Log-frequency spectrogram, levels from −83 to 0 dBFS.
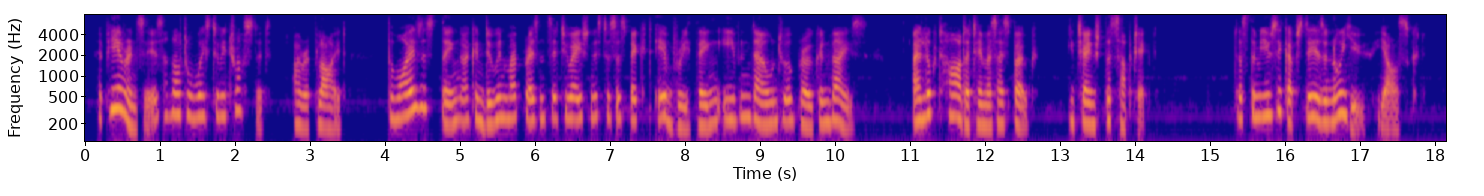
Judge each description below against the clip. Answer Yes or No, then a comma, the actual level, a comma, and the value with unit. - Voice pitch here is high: Yes, high, 235 Hz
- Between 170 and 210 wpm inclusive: No, average, 160 wpm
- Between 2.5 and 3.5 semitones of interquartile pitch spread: No, average, 4.3 semitones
